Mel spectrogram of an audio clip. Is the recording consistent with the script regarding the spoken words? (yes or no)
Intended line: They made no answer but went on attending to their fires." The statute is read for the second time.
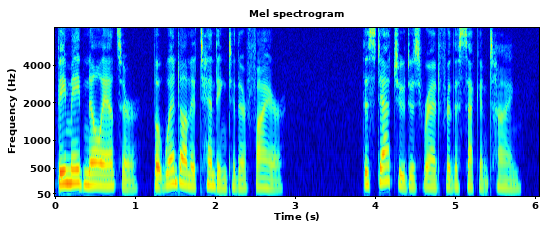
no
